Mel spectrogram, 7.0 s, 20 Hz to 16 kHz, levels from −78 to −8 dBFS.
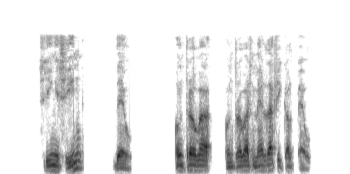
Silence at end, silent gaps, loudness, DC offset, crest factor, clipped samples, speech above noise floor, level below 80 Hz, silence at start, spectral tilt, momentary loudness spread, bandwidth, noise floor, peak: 0.8 s; 1.70-2.26 s, 2.68-3.50 s, 4.26-4.50 s; -27 LUFS; under 0.1%; 20 dB; under 0.1%; over 64 dB; -62 dBFS; 0.8 s; -5.5 dB/octave; 12 LU; 7.8 kHz; under -90 dBFS; -8 dBFS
